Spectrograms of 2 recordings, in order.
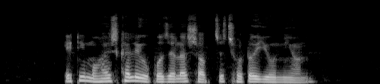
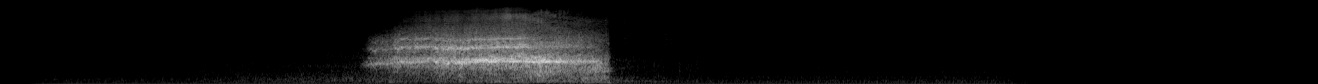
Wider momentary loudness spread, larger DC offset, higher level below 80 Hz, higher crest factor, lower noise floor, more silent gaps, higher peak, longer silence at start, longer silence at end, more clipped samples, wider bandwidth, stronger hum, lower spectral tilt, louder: second, 10 LU vs 18 LU; neither; first, -56 dBFS vs -72 dBFS; second, 16 dB vs 22 dB; about the same, -72 dBFS vs -71 dBFS; neither; about the same, -4 dBFS vs -4 dBFS; second, 0.65 s vs 3.7 s; second, 0.65 s vs 7.1 s; neither; second, 11 kHz vs 15 kHz; neither; first, -7 dB/octave vs -0.5 dB/octave; second, -21 LUFS vs -17 LUFS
